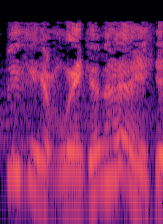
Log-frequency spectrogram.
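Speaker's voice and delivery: high dog greeting. Real, not acted. Greeting his dog on camera.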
